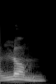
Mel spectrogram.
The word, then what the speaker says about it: l'homme: La H muda y es una sola palabra. L'homme.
